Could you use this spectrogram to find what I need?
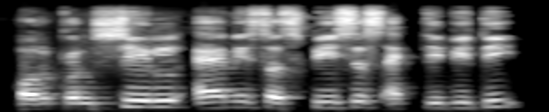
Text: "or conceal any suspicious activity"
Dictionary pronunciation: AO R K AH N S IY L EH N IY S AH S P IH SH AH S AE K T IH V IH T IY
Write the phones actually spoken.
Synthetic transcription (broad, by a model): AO R K AH N S IY L EH N IY S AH S P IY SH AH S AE K T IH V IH T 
